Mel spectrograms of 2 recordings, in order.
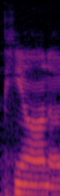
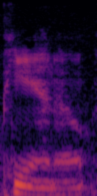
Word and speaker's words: piano: You pronounce that piano, not piano.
